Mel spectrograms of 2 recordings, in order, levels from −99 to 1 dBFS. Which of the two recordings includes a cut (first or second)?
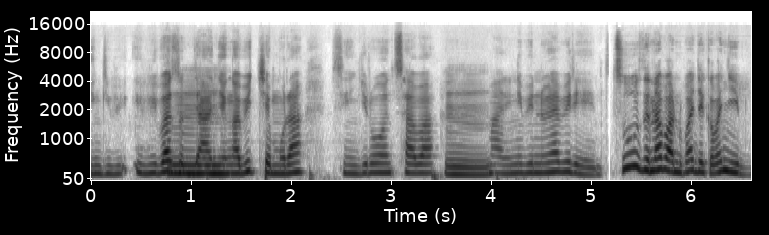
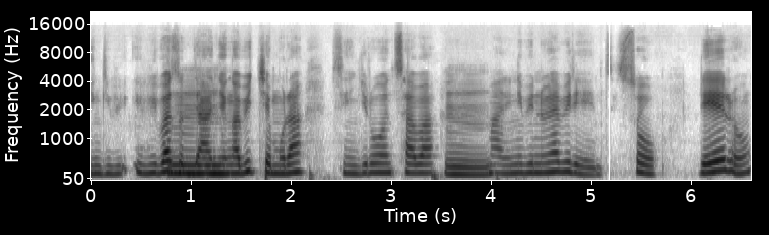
first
